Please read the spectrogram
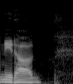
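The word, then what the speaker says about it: Nidhogg: And it turns out the English version is essentially just Nidhthog. Uh, the the Norse one is like or something like that.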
